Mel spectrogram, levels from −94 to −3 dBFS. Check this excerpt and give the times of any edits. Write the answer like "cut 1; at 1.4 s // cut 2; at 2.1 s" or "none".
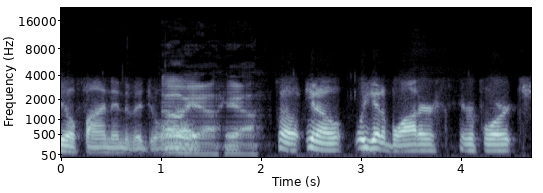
none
